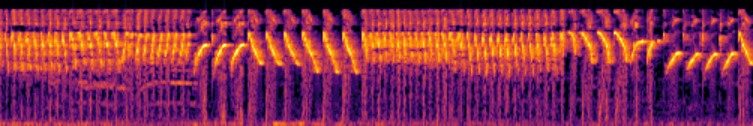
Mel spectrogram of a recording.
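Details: Canary in continuous song for masteran: dense high buzzy trills alternating with runs of quick downward-slurred whistles, steady and loud throughout.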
